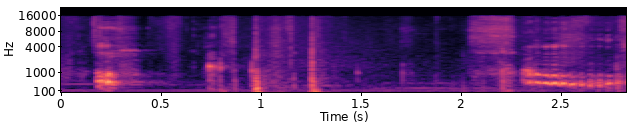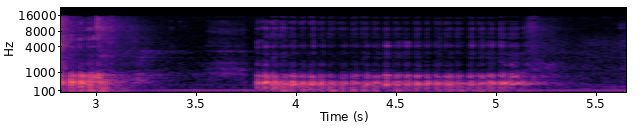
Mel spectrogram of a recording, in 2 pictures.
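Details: A French Bulldog throws a fit after its ball rolled under the couch: a few sharp thumps, then long, rough, grumbling whines of frustration.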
